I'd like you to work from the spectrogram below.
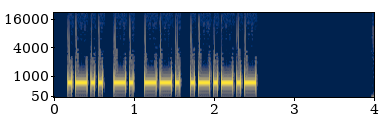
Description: Morse code, heard as a keyed tone, about 25 wpm, 700 Hz. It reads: LNG.
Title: Sentences from Top 500 Words and Abbreviations 25wpm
